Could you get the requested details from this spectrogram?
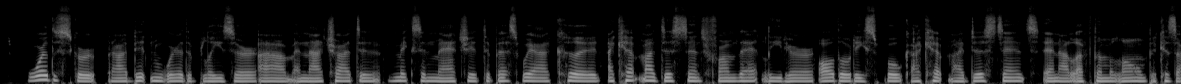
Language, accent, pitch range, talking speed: English, American, 145-165 Hz, 220 wpm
